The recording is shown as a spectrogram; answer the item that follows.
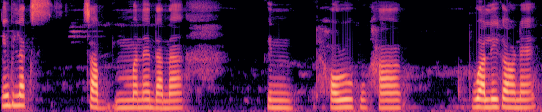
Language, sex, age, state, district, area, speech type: Assamese, female, 45-60, Assam, Dibrugarh, rural, spontaneous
